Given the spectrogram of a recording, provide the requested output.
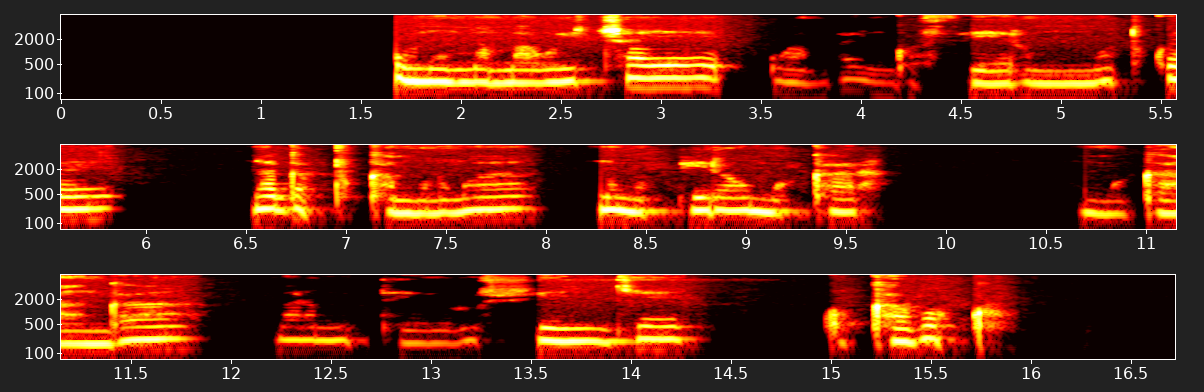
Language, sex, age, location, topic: Kinyarwanda, female, 25-35, Kigali, health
